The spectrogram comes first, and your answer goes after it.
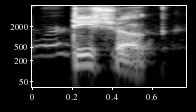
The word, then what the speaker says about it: Taoiseach: Enda Kenny es el actual Taoiseach, o jefe de gobierno, o ¿cómo se pronuncia en irlandés? Taoiseach.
